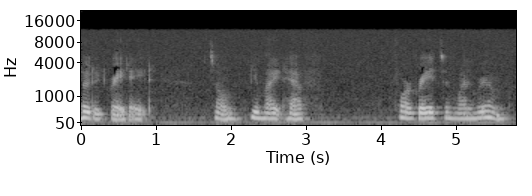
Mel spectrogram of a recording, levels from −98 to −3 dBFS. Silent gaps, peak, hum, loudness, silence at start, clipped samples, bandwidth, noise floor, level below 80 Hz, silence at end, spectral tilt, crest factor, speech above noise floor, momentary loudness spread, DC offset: none; -12 dBFS; none; -29 LUFS; 0 s; under 0.1%; 12.5 kHz; -50 dBFS; -52 dBFS; 0 s; -7 dB/octave; 18 dB; 22 dB; 22 LU; under 0.1%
